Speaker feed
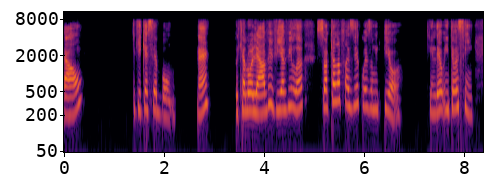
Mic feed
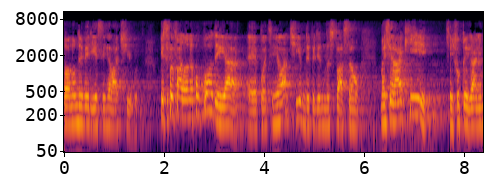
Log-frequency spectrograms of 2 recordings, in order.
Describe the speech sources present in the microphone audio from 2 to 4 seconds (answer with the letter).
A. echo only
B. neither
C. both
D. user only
D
